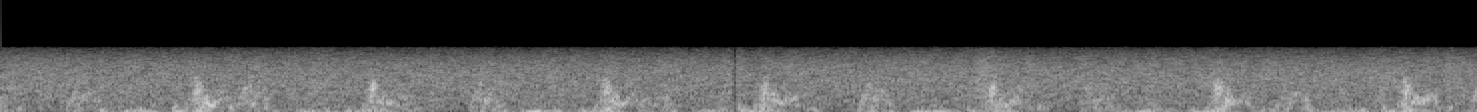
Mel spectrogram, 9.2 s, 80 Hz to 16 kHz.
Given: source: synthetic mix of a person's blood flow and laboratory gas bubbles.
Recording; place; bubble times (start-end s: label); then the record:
Doppler ultrasound of blood flow; precordium
no bubbles
From the record:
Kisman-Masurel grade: 000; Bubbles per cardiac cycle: 0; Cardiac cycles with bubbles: 0%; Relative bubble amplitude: no bubbles discernible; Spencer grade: 0 (complete lack of bubble signals)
